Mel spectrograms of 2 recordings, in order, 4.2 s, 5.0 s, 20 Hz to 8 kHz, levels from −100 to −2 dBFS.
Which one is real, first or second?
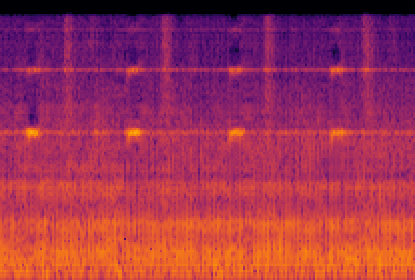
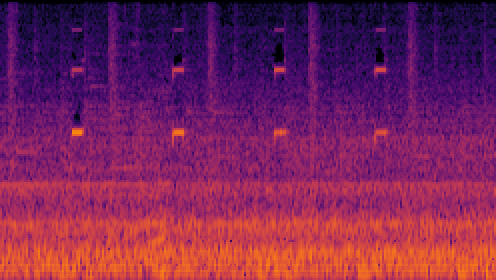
second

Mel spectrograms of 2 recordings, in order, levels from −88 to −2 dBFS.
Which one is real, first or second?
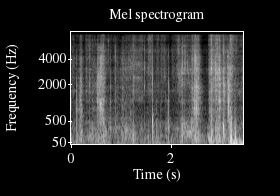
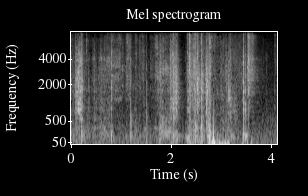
second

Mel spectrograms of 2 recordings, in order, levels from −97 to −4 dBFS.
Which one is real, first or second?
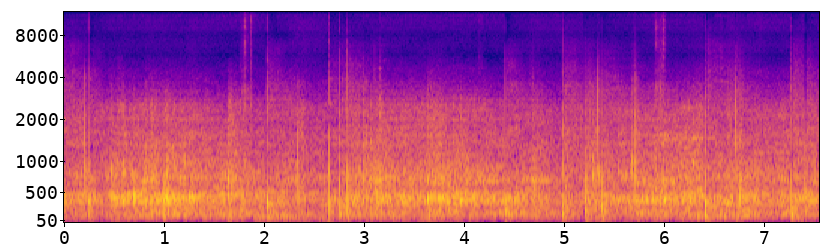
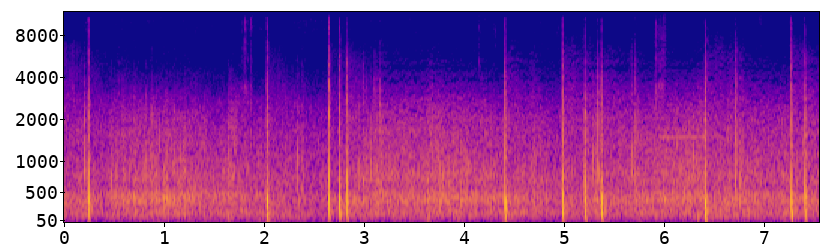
second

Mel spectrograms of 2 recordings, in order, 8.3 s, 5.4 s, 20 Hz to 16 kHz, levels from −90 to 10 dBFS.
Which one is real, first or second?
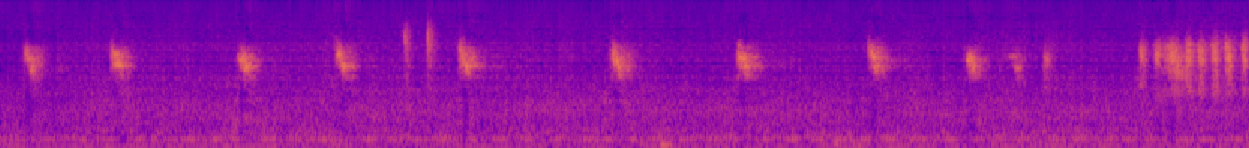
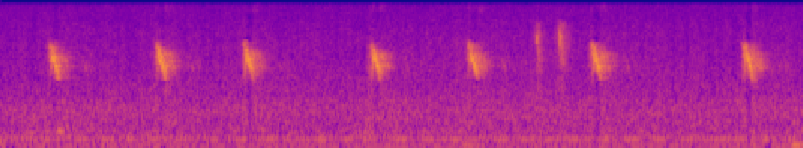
second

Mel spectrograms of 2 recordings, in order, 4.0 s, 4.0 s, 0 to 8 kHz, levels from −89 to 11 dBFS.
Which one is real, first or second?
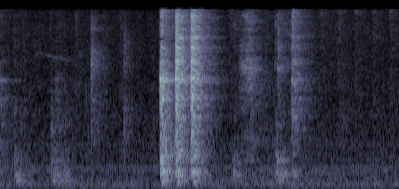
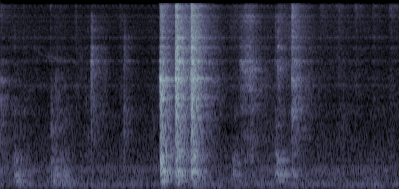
first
